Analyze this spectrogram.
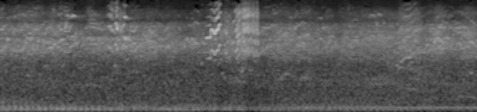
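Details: Rainbow and Scaly-breasted Lorikeets in their end-of-day squabble over perches in Noosa Biosphere Reserve, Queensland, Australia: a dense wash of shrill, rasping screeches with two sharper bursts of harsh squeals over a steady low hum.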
